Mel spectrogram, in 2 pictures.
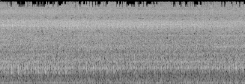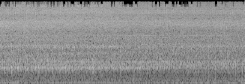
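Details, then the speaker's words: Truck with check engine light and correlation code, cold start after sitting overnight, noisy briefly: fast metallic clatter over steady idle, like timing-chain rattle; tensioners suspected, not confirmed. "I think that's tensioners making noise."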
